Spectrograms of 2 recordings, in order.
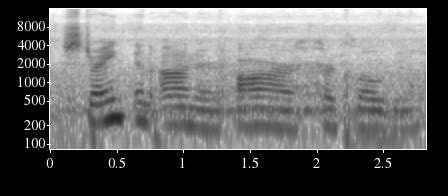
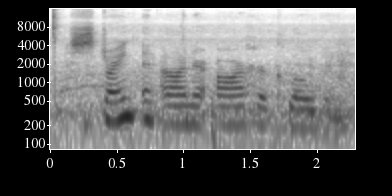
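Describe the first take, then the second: First: It is read slowly and deliberately. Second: It is read at a quicker, ordinary pace. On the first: Every word is being absorbed. The speaker calls it right. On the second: The words are read without really taking them in. The speaker calls it wrong.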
